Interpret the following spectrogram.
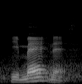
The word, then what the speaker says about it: Jimenez: I'm sure they can't pronounce Jimenez either. Accent on the first E, by the way. Jimenez.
